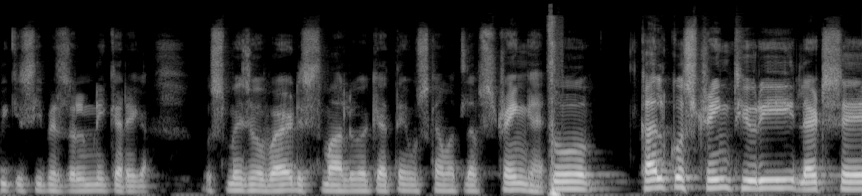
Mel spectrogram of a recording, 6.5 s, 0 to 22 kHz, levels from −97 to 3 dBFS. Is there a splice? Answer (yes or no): yes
